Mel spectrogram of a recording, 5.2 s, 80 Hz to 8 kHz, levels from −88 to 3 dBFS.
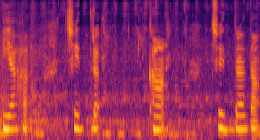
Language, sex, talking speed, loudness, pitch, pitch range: Hindi, female, 45 wpm, -16 LUFS, 250 Hz, 225-260 Hz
